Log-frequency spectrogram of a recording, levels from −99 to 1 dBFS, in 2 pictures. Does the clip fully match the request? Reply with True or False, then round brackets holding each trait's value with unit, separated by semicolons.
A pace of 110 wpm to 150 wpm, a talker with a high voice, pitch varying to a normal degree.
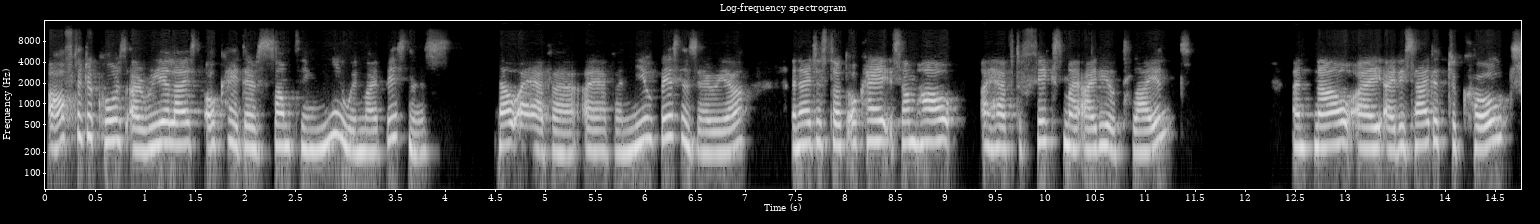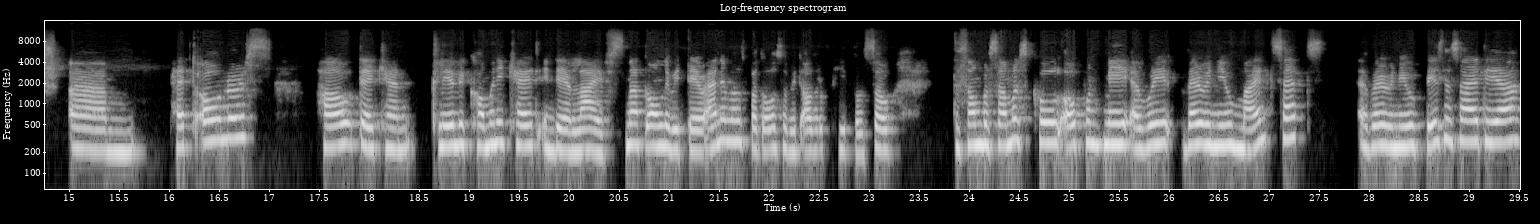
False (165 wpm; 245 Hz; 3.7 semitones)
